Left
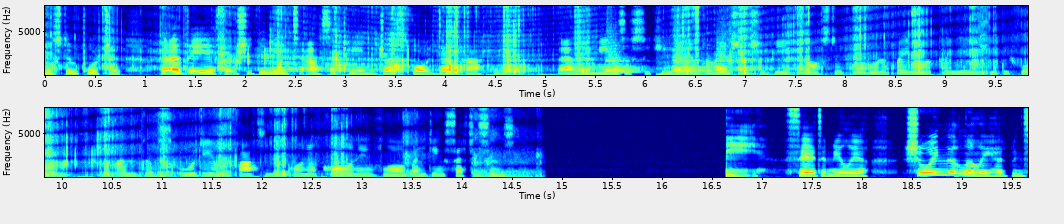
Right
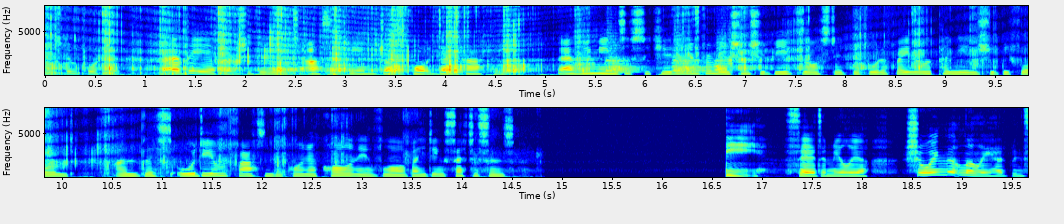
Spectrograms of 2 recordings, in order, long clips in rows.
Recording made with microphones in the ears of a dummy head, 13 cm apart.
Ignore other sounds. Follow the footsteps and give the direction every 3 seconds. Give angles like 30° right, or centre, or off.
50° right, centre, 60° left, 70° left, 70° left, off, off.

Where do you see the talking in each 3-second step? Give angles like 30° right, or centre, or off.
30° left, centre, 20° right, 30° right, 20° right, 20° left, 40° left.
